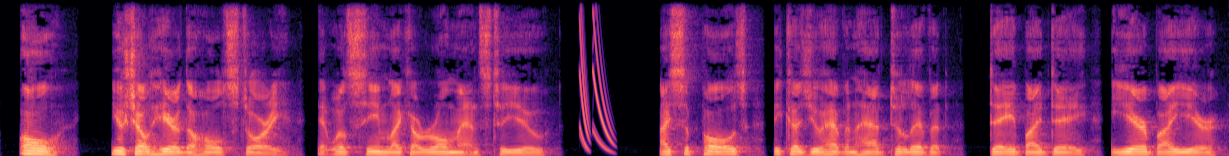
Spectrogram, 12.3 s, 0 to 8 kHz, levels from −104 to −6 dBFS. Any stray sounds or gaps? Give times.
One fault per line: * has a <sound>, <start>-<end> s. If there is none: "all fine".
* has a chirp, 5.8-6.2 s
